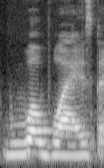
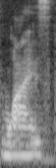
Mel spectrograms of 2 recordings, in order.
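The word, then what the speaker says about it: Wwise: Looks like WUBWISE, but it's just pronounced WISE.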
